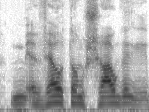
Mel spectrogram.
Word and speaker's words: Weltanschauung: na escola de música, Weltanschauung, pronunciado direito, quer dizer visão de mundo.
